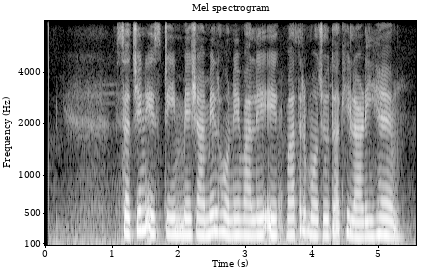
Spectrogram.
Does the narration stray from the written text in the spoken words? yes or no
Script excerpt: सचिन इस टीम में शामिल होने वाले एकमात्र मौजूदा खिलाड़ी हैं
no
